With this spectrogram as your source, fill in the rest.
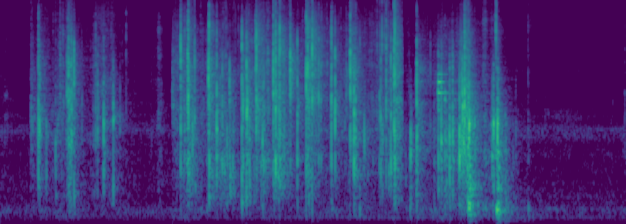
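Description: A plastic pouch rustles as it is squeezed out.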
